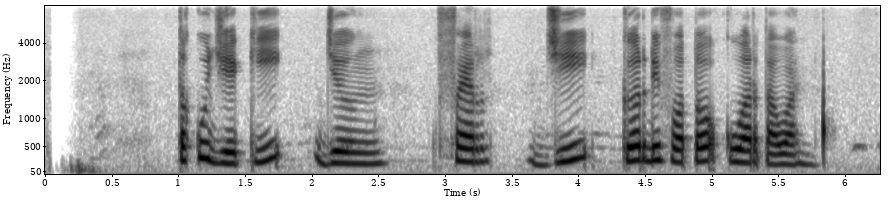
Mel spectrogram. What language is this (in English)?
Sundanese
